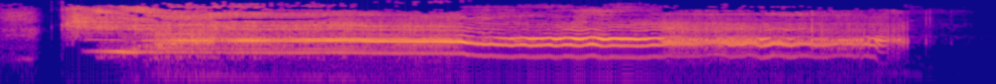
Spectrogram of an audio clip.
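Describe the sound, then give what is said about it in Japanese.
A voice imitates the long, shrill scream of junior high school girls at a haunted house, holding a high wavering pitch for about four seconds with a shift partway through, loud with no other sounds. “お化け屋敷からもう悲鳴がずっと上がってんのよ。は中学校の女の子、中学生の女の子たちがもう、キ”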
